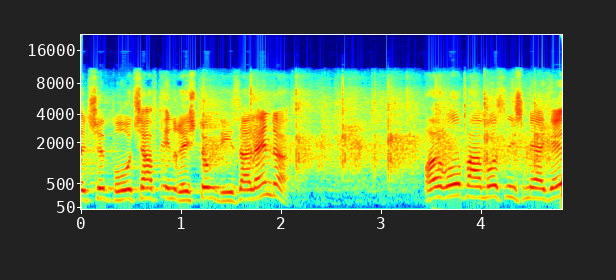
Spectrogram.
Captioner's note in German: Beifall bei der CDU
